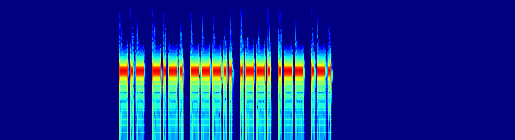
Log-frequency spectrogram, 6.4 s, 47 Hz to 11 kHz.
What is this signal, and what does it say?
Morse code, heard as a keyed tone, about 36 wpm, 700 Hz. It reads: KC8PWR
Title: USA Call Signs - 6 Characters - Repeated 3x - 35wpm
